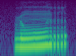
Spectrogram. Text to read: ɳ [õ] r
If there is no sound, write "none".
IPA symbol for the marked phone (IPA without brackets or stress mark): ũ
